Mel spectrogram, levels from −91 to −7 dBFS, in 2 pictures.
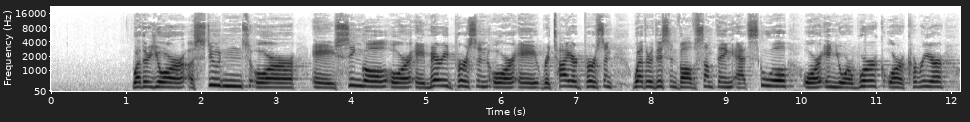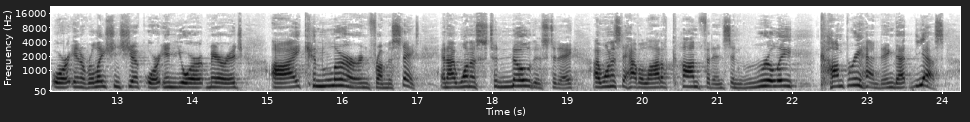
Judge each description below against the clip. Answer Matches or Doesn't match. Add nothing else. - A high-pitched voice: Matches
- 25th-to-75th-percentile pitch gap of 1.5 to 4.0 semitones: Matches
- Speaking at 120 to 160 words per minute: Matches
